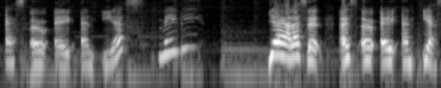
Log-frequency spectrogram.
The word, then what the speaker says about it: Soane: Soane's. I think Soane is spelled S-O-A-N? Soane, like that. Rather than like Soanes. It's like Soane's. Yeah, would recommend it.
